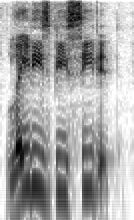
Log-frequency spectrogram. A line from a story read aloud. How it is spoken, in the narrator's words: might have cried or been tempted to cry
